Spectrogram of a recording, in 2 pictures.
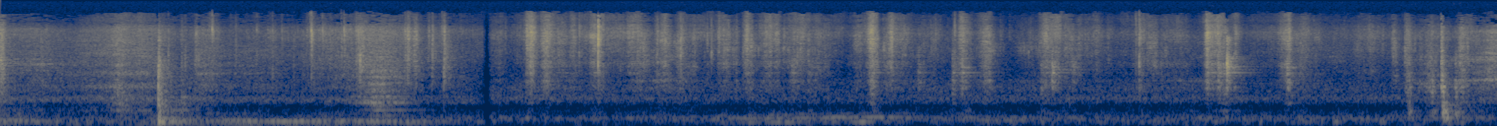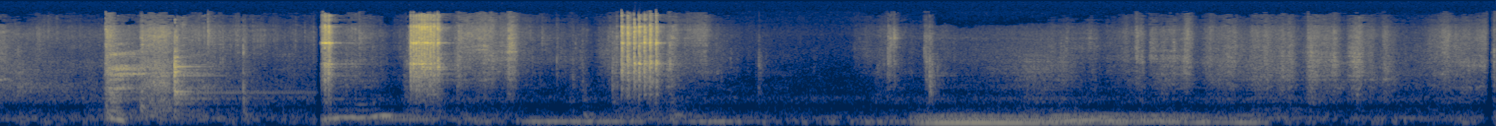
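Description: Hydraulic oil draining from a tractor's drain plugs into a plastic drain pan, with scattered clicks and clinks of a wrench working the plugs. A louder low sound lasts a couple of seconds near the end.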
